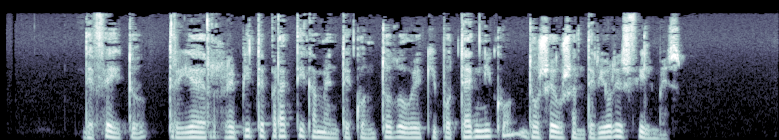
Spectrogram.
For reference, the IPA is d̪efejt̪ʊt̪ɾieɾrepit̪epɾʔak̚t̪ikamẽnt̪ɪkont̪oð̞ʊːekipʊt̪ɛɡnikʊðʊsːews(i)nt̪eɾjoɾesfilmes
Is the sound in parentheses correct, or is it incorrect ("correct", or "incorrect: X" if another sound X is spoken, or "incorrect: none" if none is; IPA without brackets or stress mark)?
incorrect: a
